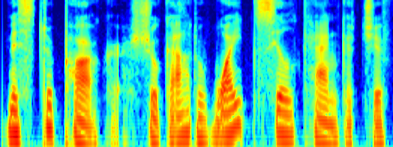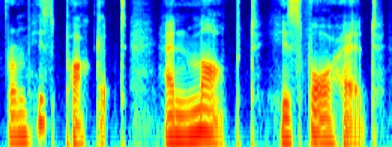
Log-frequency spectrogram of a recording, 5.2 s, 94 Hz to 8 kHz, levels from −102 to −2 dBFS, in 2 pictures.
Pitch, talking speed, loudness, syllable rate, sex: 125 Hz, 170 wpm, -23 LUFS, 4.8 syllables/s, female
